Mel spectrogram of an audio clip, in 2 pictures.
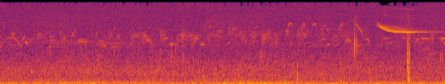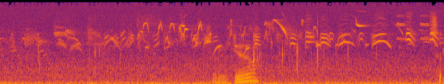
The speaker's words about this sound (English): bobolinks?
